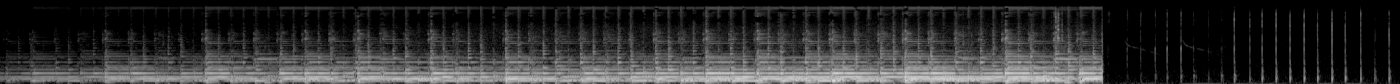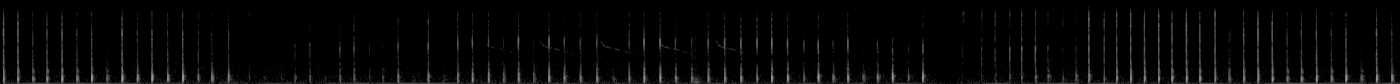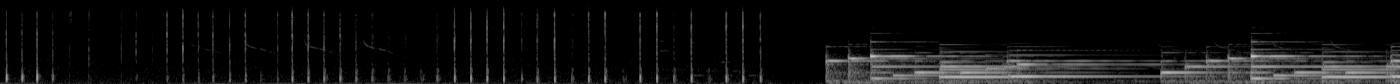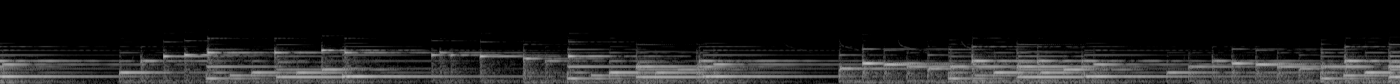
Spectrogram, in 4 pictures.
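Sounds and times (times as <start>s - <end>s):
piano music: 0.0s - 11.1s, 36.3s - 56.0s
hammer tapping wooden sticks: 10.5s - 35.8s.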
